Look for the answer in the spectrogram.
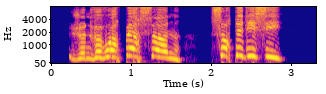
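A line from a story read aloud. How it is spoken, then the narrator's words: Shouting. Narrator (French): crie Pernille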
